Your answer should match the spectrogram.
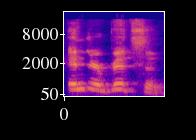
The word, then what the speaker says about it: Inderbitzin: But it's Inderbitzin, right?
